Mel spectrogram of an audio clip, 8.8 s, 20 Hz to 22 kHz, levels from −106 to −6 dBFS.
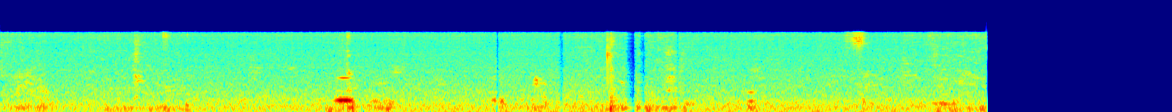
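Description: Short concealed packet loss at 3.72 to 3.75 s: about 20 ms of the call arrived too late for the decoder, and the receiver bridged roughly 12 ms of it by extending the preceding sound, either from its pitch or as shaped noise, before crossfading back into the real signal. It is heard as a brief smear or wobble, with the audio band topping out at 8 kHz as a wideband call codec such as G.722 would leave it.

Repeated packet loss (robotic sound) from 4.19 to 5.11 s: five separate holes open in quick succession, totalling about 160 ms missing, the longest 61 ms. Each one is patched by stretching the last sound, and about 17% of that stretch ends up as concealment rather than real audio. Because the next gap arrives before the audio has settled, the passage turns choppy, with fragments dropping out.

Cut-off end at 7.40 s: the final buffers were never written or played out, so the audio halts mid-sound instead of decaying naturally. 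It falls straight to digital silence, which lasts for the rest of the clip. The abrupt stop gives a hard edge where a tail should be.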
